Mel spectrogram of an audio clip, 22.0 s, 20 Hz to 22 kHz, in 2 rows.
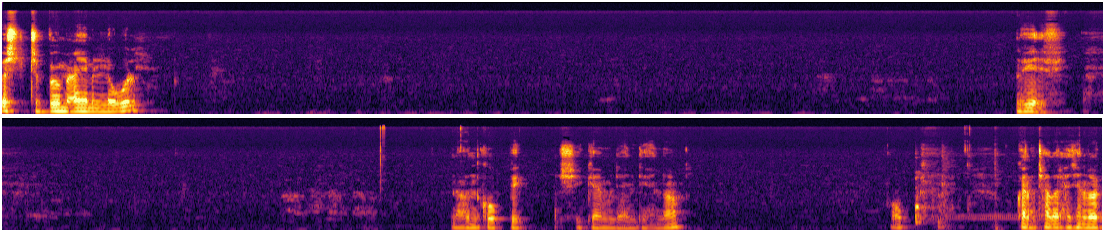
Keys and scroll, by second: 1.3 shift+p, 2.0 Return, 15.3 a, 16.2 Return, 17.5 Up, 19.4 ctrl+z.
